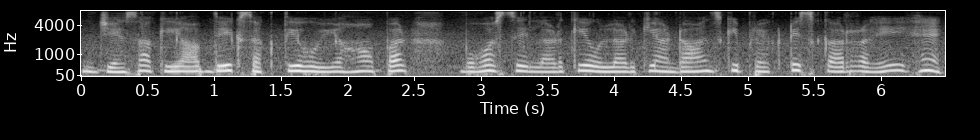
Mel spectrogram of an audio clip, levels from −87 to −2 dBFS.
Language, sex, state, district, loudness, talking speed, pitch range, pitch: Hindi, female, Rajasthan, Nagaur, -15 LUFS, 175 wpm, 205-240 Hz, 225 Hz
